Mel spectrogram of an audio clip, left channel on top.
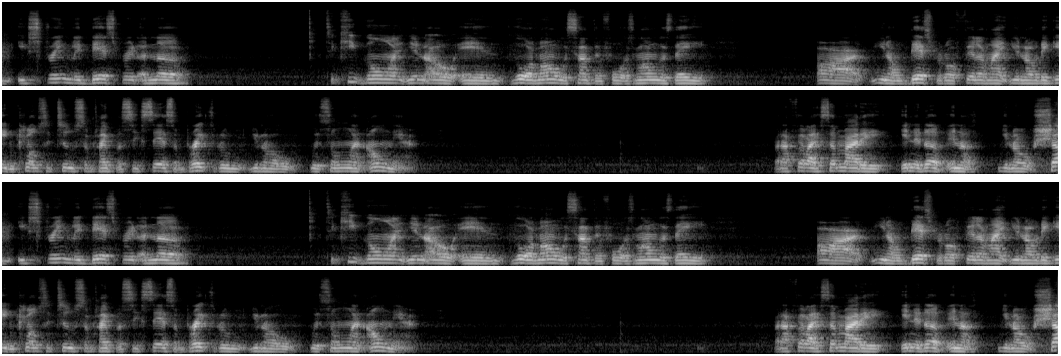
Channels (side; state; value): both; normal; correlation 0.86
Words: extremely desperate enough to keep going, and go along with something for as long as they are, desperate or feeling like, they're getting closer to some type of success or breakthrough, with someone on there. But I feel like somebody ended up in a,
